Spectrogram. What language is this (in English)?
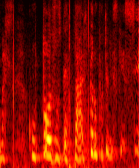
Portuguese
